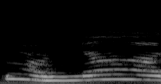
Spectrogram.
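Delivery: put-on quiet, dismayed sigh of a boy; a soft, sorry Oh, no over the broken bird; sad. A narrator's reading. Arthur finds the glass bird broken, soft and sad. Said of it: "said Arthur sadly".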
